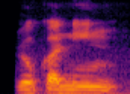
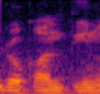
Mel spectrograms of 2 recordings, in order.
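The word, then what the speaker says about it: Roquentin: کا مرکزی کردار انطوان روکانین ہے، جو روکانتین انطوان روکانتین اس کا صحیح تلفظ ہے، جو اپنی زندگی کی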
